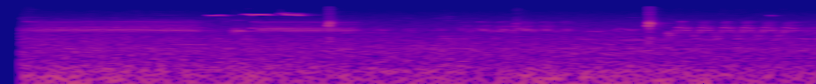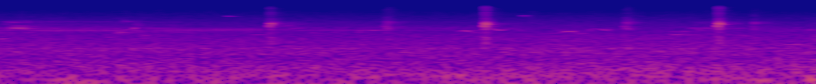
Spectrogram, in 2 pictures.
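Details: Golden-crowned kinglet sitting still and calling in Ontario in April: very high, thin, sharp call notes, scattered every second or so with a brief rapid stutter, over steady wind-like rushing background noise.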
